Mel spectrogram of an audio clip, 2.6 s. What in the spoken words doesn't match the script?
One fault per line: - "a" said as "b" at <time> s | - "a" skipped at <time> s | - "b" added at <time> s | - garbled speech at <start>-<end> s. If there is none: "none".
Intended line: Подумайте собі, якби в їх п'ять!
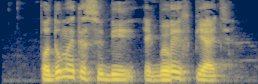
none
